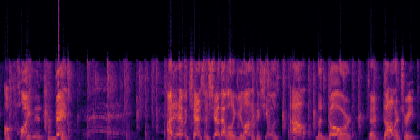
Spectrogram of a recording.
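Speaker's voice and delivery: loud, high testimony, words ringing out; fired-up sermon voice; preaching at full force. Acted. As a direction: preach it like a revival.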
